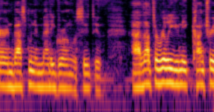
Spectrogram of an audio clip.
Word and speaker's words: Lesotho: think Lesotho is the country that should be pronounced Lesotho in my book, but it's Lesotho anyways.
